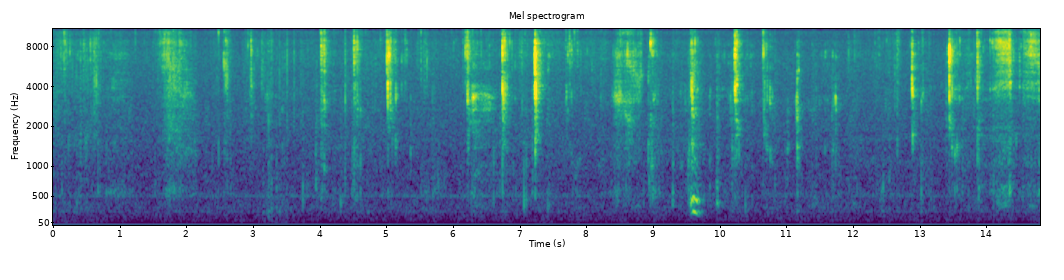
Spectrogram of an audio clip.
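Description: Close mouth sounds of a person eating rice and curry by hand: soft, wet chewing with many short smacking clicks, faint throughout.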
